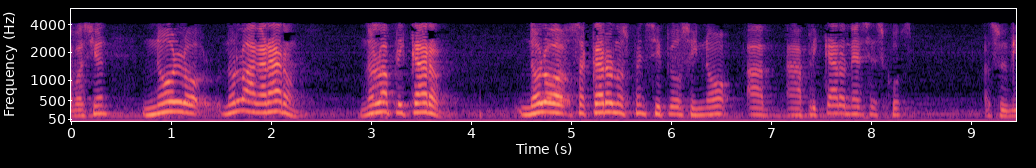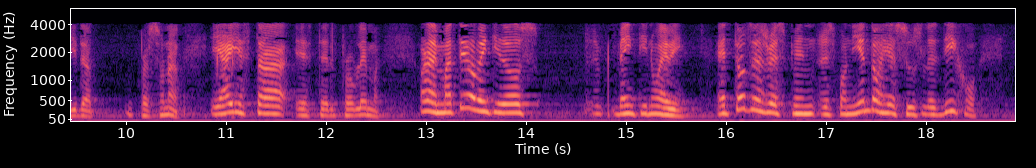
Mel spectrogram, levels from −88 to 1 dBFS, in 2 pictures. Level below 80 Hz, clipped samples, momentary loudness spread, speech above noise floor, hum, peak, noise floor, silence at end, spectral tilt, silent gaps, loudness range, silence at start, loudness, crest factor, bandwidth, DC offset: -68 dBFS; under 0.1%; 15 LU; 26 dB; none; -6 dBFS; -50 dBFS; 0.15 s; -10 dB/octave; none; 10 LU; 0 s; -23 LUFS; 18 dB; 4.4 kHz; 0.5%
